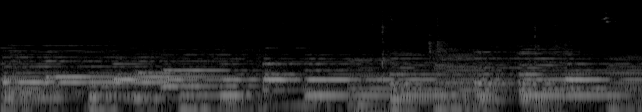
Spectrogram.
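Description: Keyboard instrument playing a slow melody over held chords, the notes changing about every half second to a second, with a deeper bass note coming in now and then.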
